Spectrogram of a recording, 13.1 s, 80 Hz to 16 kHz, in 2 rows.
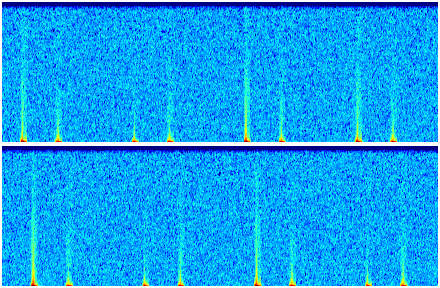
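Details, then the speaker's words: Variable-intensity first heart sound in a patient with complete heart block and AV dissociation. The heartbeat is slow and regular at about 37 per minute, and S1 loudness changes from beat to beat. "This can be caused by AV dissociation, where a variable relationship between LV and LA pressures, leads to variable speeds of mitral valve closure. Here's a recording from a patient in complete heart block, and its associated AV dissociation."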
